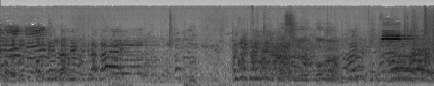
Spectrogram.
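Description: A crowd of young men cheers and shouts from the sideline outdoors.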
